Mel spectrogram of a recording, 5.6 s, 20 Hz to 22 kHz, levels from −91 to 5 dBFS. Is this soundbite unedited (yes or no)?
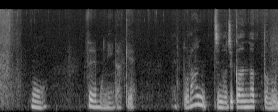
yes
